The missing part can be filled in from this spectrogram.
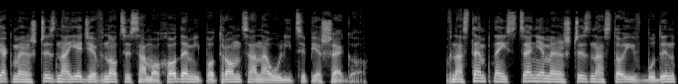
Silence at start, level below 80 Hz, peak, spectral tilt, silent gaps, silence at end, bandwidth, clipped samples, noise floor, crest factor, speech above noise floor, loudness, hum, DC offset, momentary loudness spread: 0 s; -52 dBFS; -2 dBFS; -5 dB/octave; none; 0 s; 14.5 kHz; under 0.1%; -85 dBFS; 16 dB; 67 dB; -18 LUFS; none; under 0.1%; 4 LU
